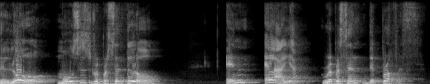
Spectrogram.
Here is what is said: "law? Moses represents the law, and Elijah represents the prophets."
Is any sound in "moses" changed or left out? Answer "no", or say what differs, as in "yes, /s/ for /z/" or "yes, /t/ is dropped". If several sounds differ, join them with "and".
yes, /s/ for /z/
